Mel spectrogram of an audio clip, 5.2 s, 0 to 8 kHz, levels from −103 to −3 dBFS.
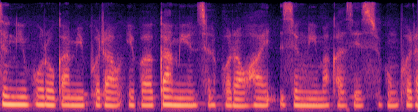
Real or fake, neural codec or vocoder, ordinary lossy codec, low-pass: real; none; none; 7.2 kHz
